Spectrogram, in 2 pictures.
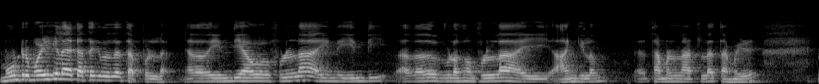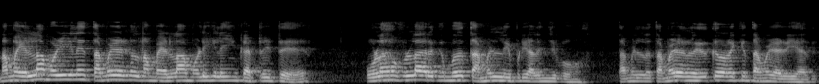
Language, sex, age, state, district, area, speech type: Tamil, male, 45-60, Tamil Nadu, Thanjavur, rural, spontaneous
